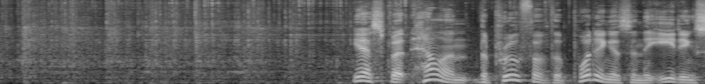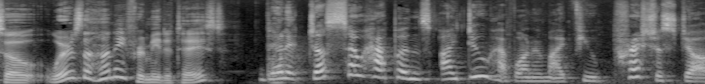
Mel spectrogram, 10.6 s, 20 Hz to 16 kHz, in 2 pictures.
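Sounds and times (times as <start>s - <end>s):
honey extractor spinning uncapped wax honeycombs: 0.0s - 5.8s
speech: 2.6s - 10.5s.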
